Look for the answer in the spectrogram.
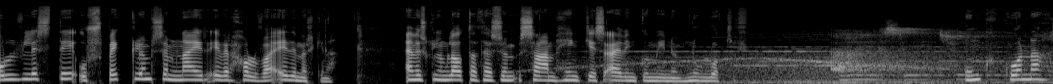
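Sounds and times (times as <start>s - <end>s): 
speech: 0.0s - 7.6s, 8.3s - 10.5s
city sirens wailing: 5.2s - 10.5s.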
